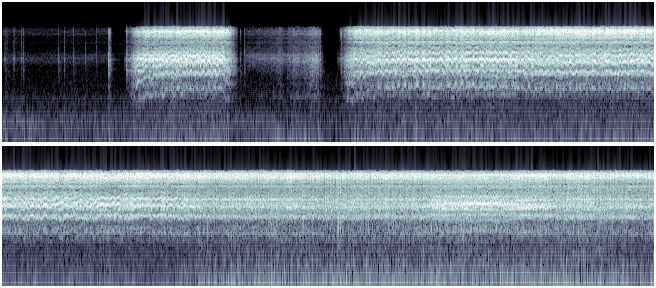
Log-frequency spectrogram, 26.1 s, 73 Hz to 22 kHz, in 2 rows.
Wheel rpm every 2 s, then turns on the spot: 0, 100, 60, 80, 160, 160, 160, 160, 160, 160, 160, 170, 160.
4-6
